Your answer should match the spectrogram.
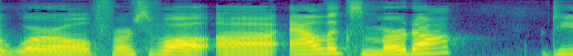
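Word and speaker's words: Murdaugh: It's Murdoch. See, I didn't even know how to say it. I was like, D-A-U-G-H. That's Murdoch. It's Murdoch.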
